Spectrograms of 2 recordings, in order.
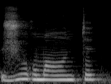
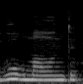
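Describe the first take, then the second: First: The word begins with a soft j sound. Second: The word begins with a hard g sound. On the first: The speaker calls it wrong. "un autre élève qui a dit" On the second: The speaker calls it right. "le G devant le O se prononce goût"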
